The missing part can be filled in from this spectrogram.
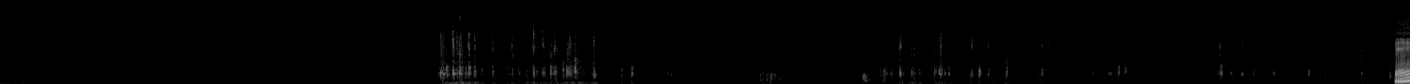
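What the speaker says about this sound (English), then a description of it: "I'm still typing" Someone types on a computer keyboard in short, irregular bursts of close, crisp key clicks separated by pauses of near silence, with a denser flurry near the start and scattered taps afterward.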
